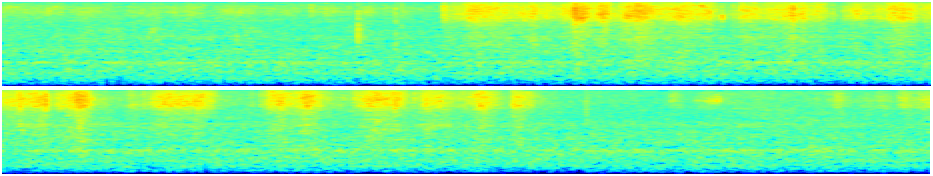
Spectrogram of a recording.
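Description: Fingers rubbing a dry flour mix through a stainless-steel wire mesh sieve: a dry, scratchy rustle in quick, irregular strokes that starts about two seconds in and stops after about four seconds.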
